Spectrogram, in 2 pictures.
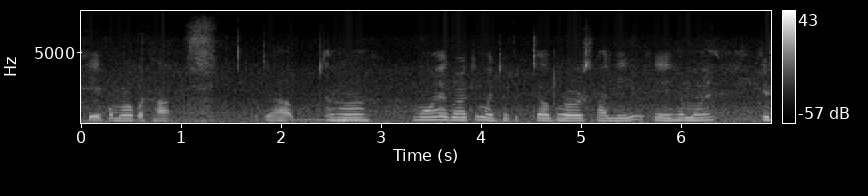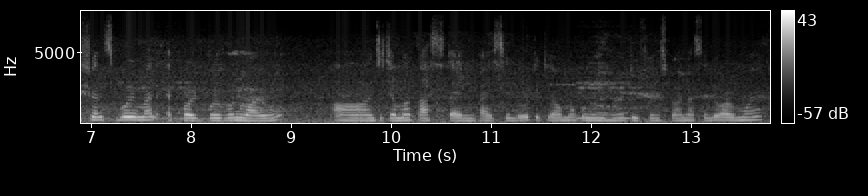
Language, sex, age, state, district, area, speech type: Assamese, female, 18-30, Assam, Kamrup Metropolitan, urban, spontaneous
